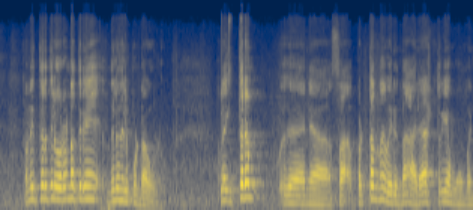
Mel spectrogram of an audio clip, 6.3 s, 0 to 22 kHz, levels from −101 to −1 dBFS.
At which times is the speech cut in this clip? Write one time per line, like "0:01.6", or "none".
0:02.9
